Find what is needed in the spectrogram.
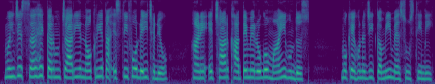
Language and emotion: Sindhi, sad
